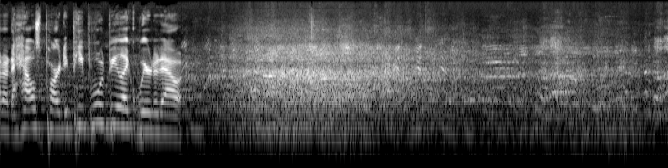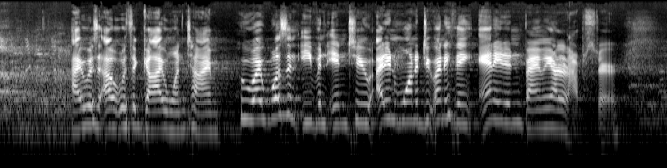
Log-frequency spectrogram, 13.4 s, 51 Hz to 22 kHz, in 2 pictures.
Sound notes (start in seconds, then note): 1.8 laughter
